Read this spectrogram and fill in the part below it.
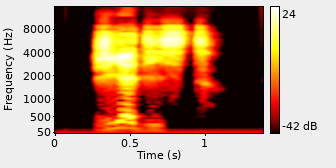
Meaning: jihadist
- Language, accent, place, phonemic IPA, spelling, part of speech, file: French, France, Lyon, /ʒi.a.dist/, jihadiste, noun, LL-Q150 (fra)-jihadiste.wav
